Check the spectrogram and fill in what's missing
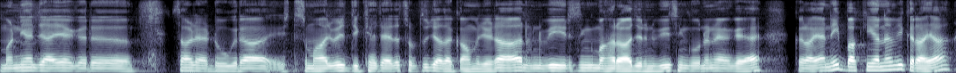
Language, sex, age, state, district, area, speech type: Dogri, male, 30-45, Jammu and Kashmir, Udhampur, rural, spontaneous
